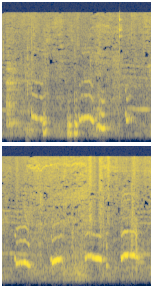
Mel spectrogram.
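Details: German Shepherd puppies in Chennai whining in thin, rising and falling whimpers, several overlapping and uneven, some drawn out and squeaky, against a steady hiss.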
